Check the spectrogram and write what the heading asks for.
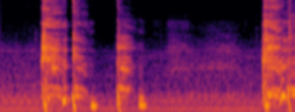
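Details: Hard coughing: several harsh, forceful coughs in two bouts, some followed by a short throaty catch, over a loud steady fan hum.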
